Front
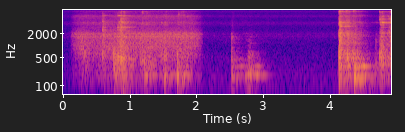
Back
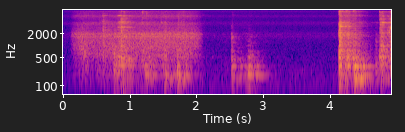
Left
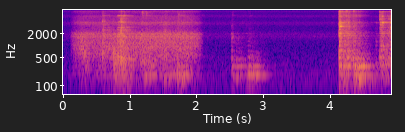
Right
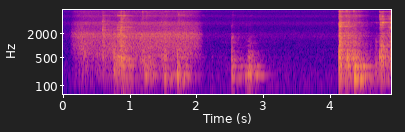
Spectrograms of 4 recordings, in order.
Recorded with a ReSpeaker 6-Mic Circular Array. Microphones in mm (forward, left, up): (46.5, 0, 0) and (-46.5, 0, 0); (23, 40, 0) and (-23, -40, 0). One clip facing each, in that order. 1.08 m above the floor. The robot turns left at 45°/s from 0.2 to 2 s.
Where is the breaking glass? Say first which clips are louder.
Front 3 dB, right 2 dB; 10° right, 2.5 m; by 4.9 s 75° right, 2.5 m.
